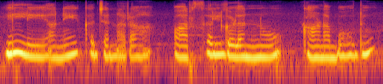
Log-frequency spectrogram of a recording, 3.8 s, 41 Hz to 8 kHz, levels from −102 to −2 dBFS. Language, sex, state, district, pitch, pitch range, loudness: Kannada, female, Karnataka, Bangalore, 245 Hz, 225-275 Hz, -16 LUFS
